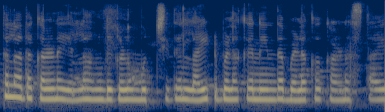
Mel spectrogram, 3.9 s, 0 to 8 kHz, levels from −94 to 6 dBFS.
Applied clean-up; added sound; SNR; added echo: none; none; none; none.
